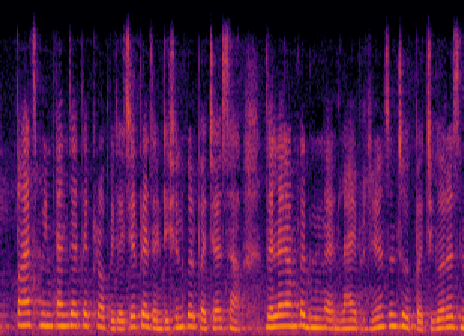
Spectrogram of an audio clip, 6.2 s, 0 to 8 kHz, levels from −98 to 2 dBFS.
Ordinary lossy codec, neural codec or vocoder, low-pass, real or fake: Opus, 64 kbps; codec, 16 kHz, 4 kbps, FunCodec, trained on LibriTTS, 50 frames a second; 7.2 kHz; fake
